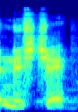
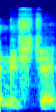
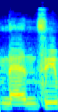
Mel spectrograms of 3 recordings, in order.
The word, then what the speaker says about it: निश्चय: पहले तो लोगों को निश्चय ही नहीं बोलना आता, उसमें भी आपने स्पेलिंग में छेड़खानी कर दी। अब लोग भाई कोई नैन्सी बोल रहा है, मेरे कॉलेज का प्रोफेसर मेरे को नैन्सी रीड करता था, निश्चय से नैन्सी।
